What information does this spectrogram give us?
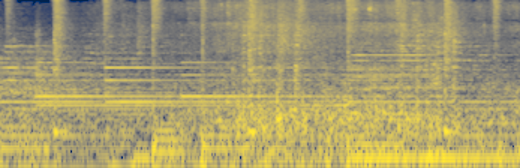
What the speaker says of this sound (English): While we're riding the train, we've got some downtime.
